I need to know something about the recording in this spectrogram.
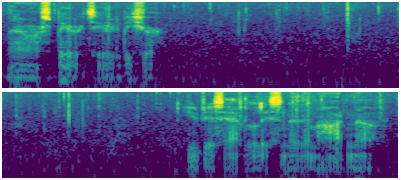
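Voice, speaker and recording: A man playing a wry animal storyteller in a campfire ASMR roleplay, speaking slowly and ominously in a gravelly half-whisper. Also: very deep voice, steady tone, background noise, full character voice. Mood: eerie, reflective. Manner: slow, deliberate, folksy, ominous.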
